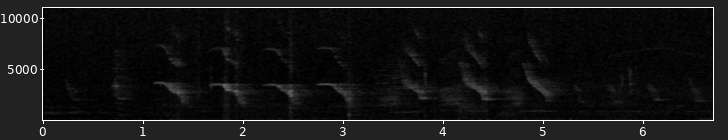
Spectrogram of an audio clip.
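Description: Faint bird calls: a run of short notes, each falling in pitch, from about one second in to about five seconds in, over an otherwise near-silent background.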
